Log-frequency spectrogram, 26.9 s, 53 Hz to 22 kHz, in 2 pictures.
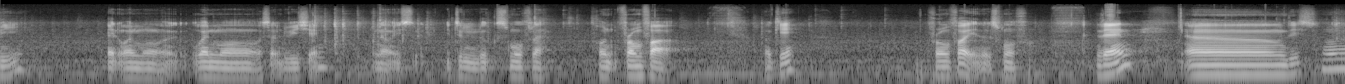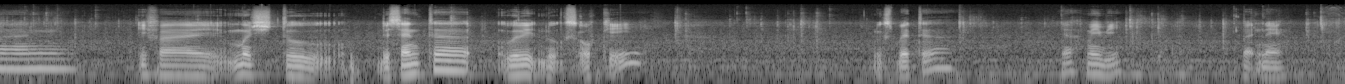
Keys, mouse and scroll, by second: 3.0 shift+click, 3.2 alt+a, 3.4 Tab, 3.6 alt+a, 3.9 ctrl+s, 4.2 KP_1, 4.8 scroll down 1, 5.5 shift+middle drag, 5.8 scroll up 1, 6.5-6.9 scroll down 1, 7.7 ctrl+s, 7.8-8.2 scroll up 1, 8.2-8.7 middle drag, 8.7 scroll down 1, 8.9-9.5 middle drag, 9.5 scroll up 1, 9.6 Tab, 10.4 2, 11.5 scroll down 1, 11.7-12.6 middle drag, 12.6 2, 12.8 click, 13.5 3, 13.7 click, 14.1-14.5 middle drag, 14.5 shift+x, 15.0 x, 21.3 Tab, 21.5 alt+a, 21.6 scroll down 1, 21.8-24.2 middle drag, 24.2 scroll up 1, 24.5 Tab, 24.9 ctrl+z, 25.8-26.6 middle drag, 26.6 KP_1.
